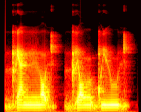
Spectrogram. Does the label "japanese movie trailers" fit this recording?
No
